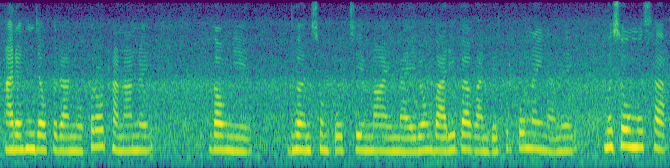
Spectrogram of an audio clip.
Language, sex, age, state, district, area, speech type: Bodo, female, 30-45, Assam, Kokrajhar, rural, spontaneous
